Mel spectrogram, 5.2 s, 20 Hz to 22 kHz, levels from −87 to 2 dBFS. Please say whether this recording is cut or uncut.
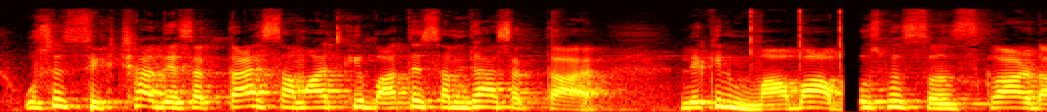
cut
